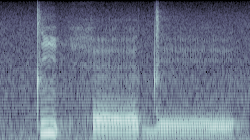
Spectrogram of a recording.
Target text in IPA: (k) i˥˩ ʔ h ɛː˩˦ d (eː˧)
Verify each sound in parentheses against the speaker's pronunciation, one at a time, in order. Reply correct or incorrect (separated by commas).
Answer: incorrect, incorrect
